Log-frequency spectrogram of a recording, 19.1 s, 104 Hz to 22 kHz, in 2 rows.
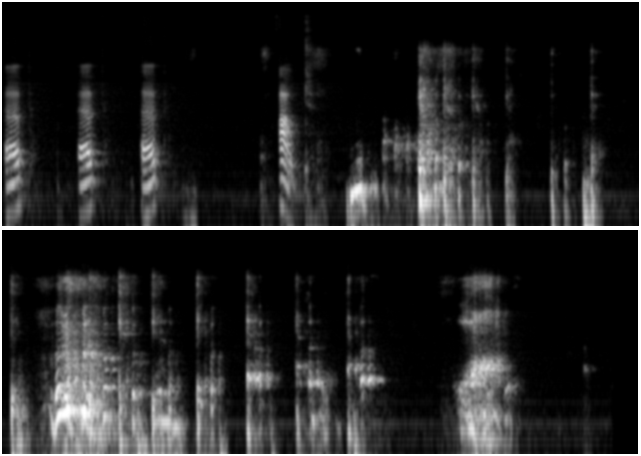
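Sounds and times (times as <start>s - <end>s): man retching: 5.6s - 9.0s, 9.7s - 15.3s, 16.4s - 17.3s
man coughing: 5.8s - 9.0s, 9.7s - 15.3s.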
